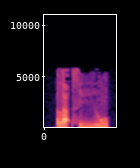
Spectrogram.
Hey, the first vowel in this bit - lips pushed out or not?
no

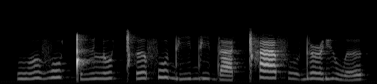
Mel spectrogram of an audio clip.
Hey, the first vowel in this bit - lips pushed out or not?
yes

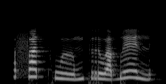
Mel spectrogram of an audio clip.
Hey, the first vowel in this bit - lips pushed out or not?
no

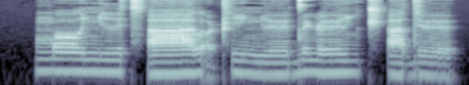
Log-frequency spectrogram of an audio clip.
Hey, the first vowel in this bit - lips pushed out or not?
yes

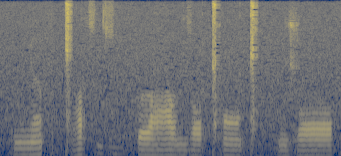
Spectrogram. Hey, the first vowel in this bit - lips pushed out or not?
no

